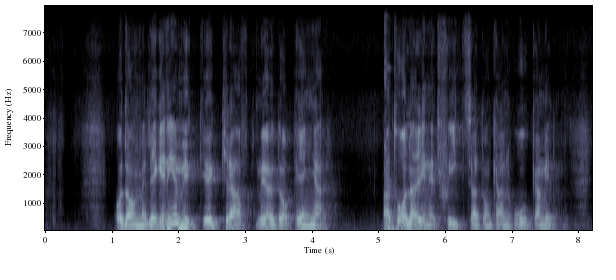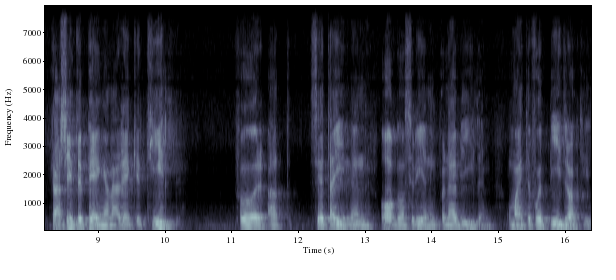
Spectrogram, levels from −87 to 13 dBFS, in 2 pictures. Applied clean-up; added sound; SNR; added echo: neural separator model SepFormer DNS4.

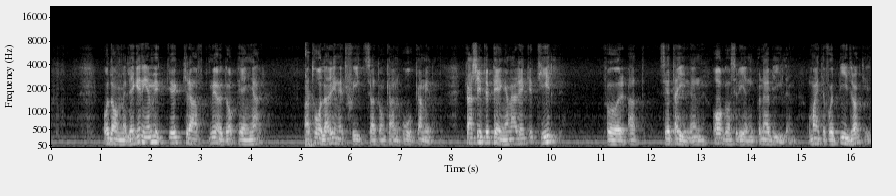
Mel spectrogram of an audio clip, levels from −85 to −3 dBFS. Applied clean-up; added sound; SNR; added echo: none; Thump, thud; 20 dB; reverberation time 0.4 s.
